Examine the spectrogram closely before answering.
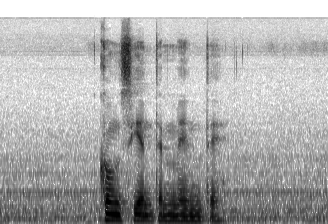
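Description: A man speaks calmly and softly close to a microphone.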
